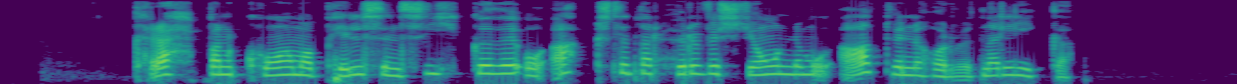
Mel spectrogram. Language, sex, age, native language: Icelandic, female, 20-29, Icelandic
